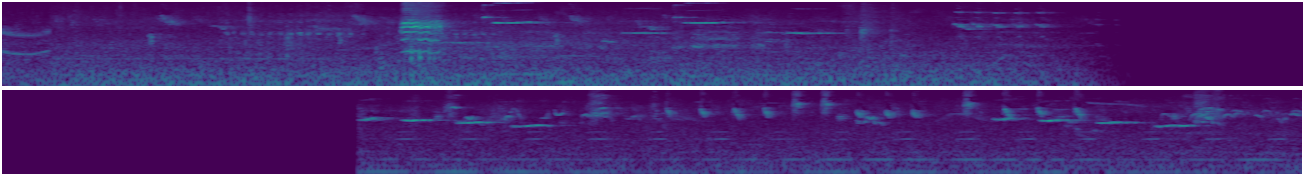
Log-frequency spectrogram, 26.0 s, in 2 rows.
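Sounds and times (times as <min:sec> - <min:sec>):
songbirds chirping: 0:00.0 - 0:11.3, 0:16.6 - 0:26.0
rasping bird call: 0:04.0 - 0:05.3.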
